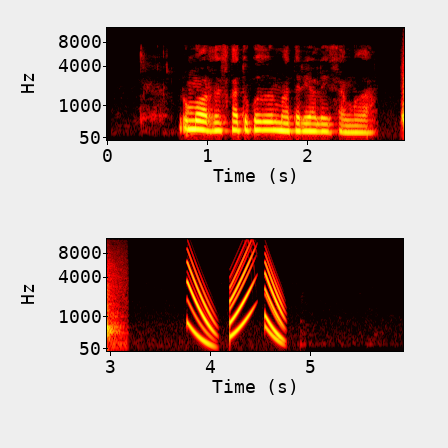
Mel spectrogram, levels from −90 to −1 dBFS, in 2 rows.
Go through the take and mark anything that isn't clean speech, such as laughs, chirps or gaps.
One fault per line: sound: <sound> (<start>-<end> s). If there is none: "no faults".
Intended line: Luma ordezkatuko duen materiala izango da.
sound: whoosh (2.9-3.2 s)
sound: chirp (3.8-4.8 s)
